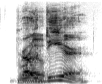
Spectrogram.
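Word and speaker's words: Brodir: I'm a descendant of Broder. Brodeer was how they pronounced it at the time.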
